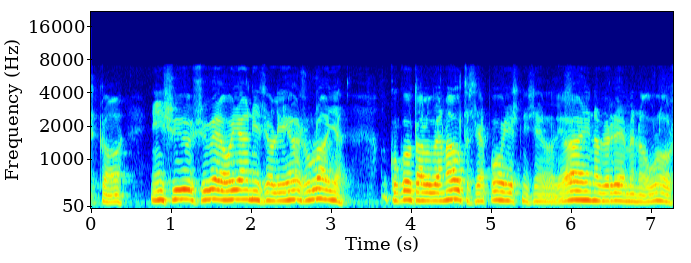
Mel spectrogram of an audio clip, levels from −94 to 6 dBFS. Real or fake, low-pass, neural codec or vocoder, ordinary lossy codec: real; 7.2 kHz; none; none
